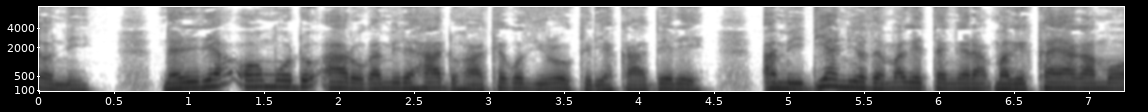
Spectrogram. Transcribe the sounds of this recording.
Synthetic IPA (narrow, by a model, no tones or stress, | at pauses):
ɔni | naɾeɾeaʔɔmoːndoʔaɾoɣamiɾɛɦaːdoɦakɛɣoðiɾoɾokeɾiakaːbeɾe | amiːdianiɔðɛmaɣetɛŋɛɾamaɣekajaɣamɔ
